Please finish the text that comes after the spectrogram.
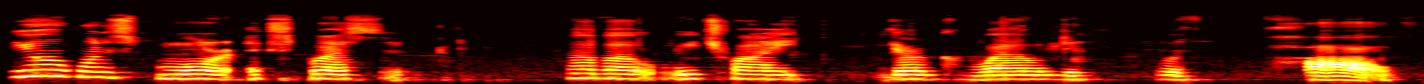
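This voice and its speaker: A man presenting a software demo in a casual walkthrough, pausing haltingly between phrases. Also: fairly high pitch, highs cut off. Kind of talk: casual screen-recording walkthrough. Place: voice-over on a screen recording.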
